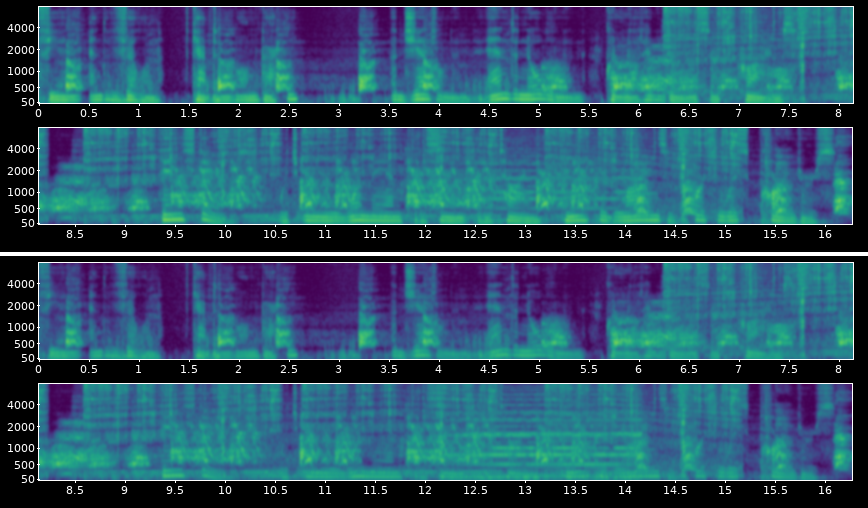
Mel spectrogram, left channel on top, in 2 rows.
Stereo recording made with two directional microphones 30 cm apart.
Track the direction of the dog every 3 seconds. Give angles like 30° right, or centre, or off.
30° left, 20° left, centre, centre, 20° left, 30° left.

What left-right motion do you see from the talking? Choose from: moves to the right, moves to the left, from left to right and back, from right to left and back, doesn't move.
doesn't move.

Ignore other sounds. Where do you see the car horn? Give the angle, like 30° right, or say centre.
60° right.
